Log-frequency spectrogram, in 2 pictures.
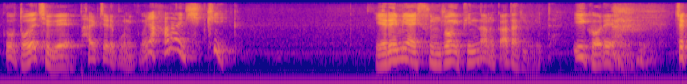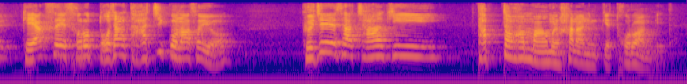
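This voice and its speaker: A man's voice: sits high, very animated, normal speed, vocal fry, sharp tone. A male pastor preaching a sermon, asking rhetorical questions and acting out quoted prayers and voices.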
